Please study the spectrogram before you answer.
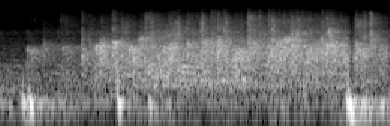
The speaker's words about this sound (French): Applaudissez, s'il vous plaît.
